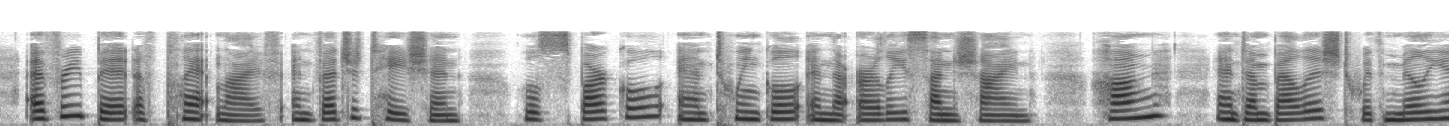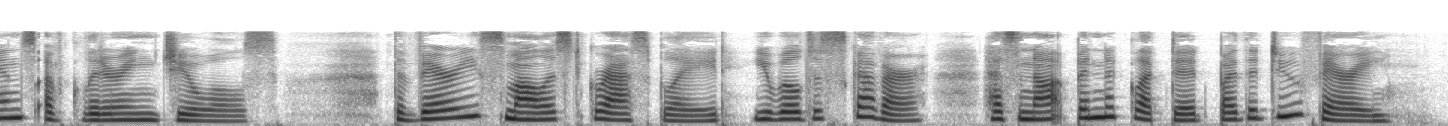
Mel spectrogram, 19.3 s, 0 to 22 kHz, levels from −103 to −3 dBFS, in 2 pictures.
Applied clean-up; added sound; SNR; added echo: none; none; none; none.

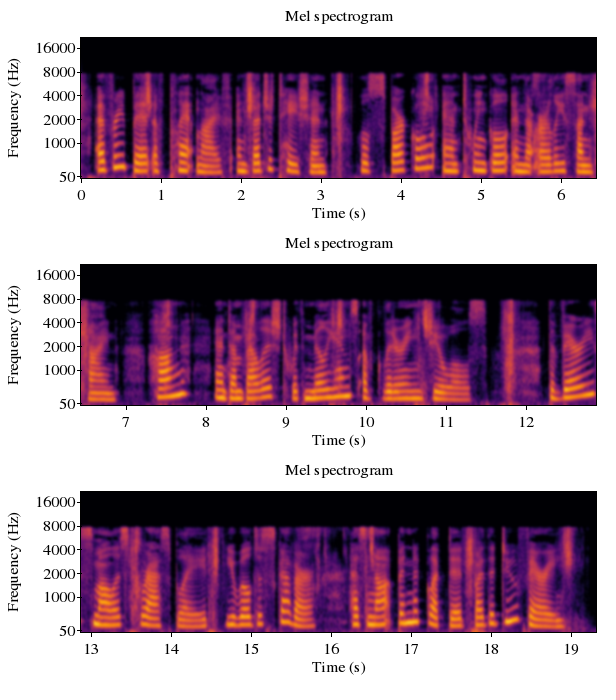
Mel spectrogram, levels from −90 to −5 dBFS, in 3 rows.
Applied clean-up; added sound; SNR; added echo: neural mask model Resemble Enhance denoiser.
